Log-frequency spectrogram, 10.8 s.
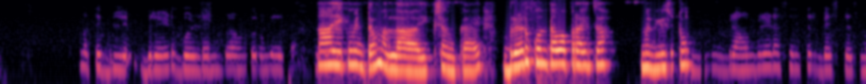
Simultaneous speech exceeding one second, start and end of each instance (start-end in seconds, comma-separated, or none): none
